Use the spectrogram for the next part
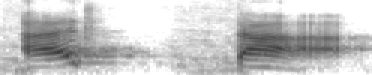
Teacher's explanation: Tahankan di belakang gigi atas. Hujung lidah tahan di belakang gigi atas, kemudian kita lepaskan nganga. · Kita kena gandakan huruf ta. Seolah-olah dia ada dua huruf ta. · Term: sabdu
